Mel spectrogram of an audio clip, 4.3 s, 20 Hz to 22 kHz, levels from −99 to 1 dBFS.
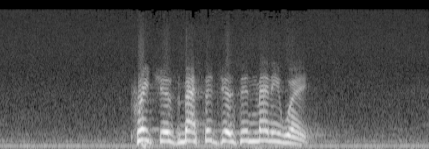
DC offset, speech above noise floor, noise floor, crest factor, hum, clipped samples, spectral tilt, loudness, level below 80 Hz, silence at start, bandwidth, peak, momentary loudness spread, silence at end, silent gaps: under 0.1%; 24 dB; -36 dBFS; 16 dB; none; under 0.1%; -9 dB/octave; -13 LUFS; -44 dBFS; 0.1 s; 11 kHz; 0 dBFS; 7 LU; 0.1 s; none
